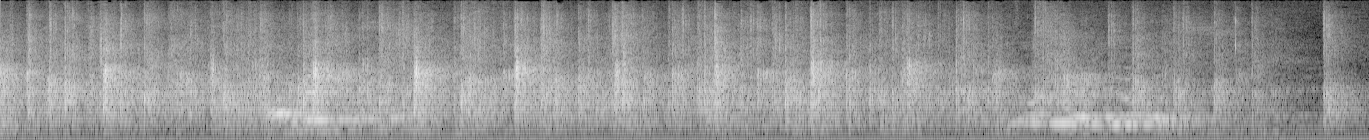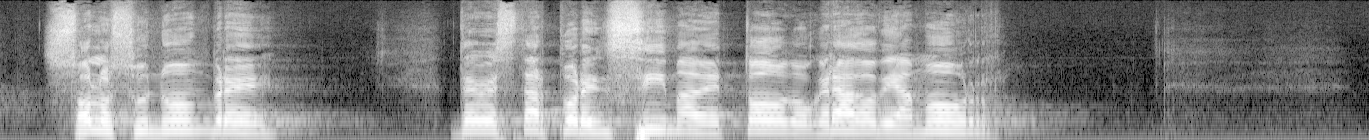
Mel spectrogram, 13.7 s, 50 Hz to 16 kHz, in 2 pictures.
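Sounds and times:
church audience applauding: 0.0 - 6.9
speech: 7.2 - 8.3, 9.2 - 11.9.

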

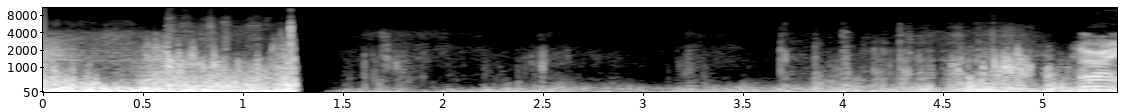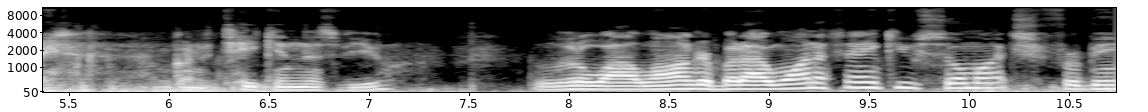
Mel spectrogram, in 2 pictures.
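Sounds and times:
rustles and bumps: 0.0 - 6.3
strong wind on a mountain summit buffeting the microphone: 0.0 - 10.7
speech: 5.4 - 7.2, 7.8 - 10.7.

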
